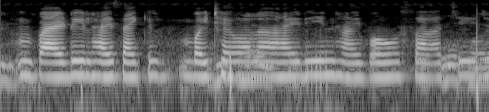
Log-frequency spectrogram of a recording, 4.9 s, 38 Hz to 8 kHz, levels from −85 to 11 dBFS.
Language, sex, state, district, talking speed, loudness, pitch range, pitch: Bajjika, female, Bihar, Vaishali, 145 wpm, -16 LUFS, 205-215 Hz, 210 Hz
